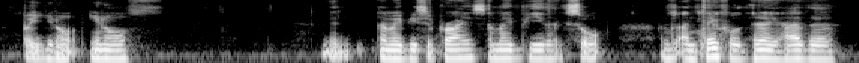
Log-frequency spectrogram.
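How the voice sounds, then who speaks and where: Speaking quietly with long, frequent pauses, a man has a dark, mellow tone, fairly even intonation and a somewhat breathy voice. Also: medium pitch for a man, moderate pace. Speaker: gaming YouTuber. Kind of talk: unscripted unboxing vlog. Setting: at home. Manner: halting, many fillers.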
